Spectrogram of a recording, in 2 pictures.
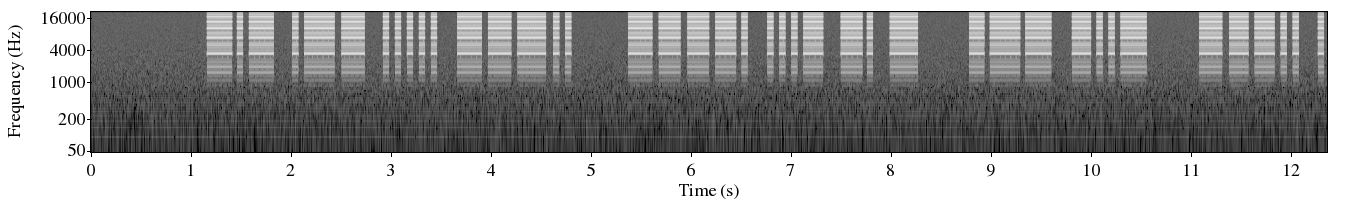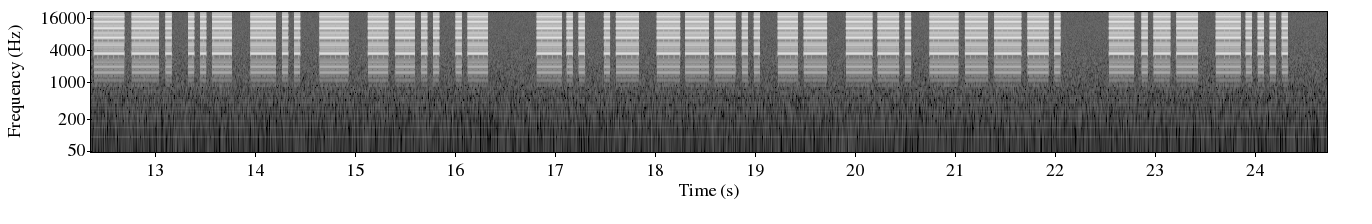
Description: Morse code, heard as a high beeper, hand-sent with a bug key, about 20 wpm, 3550 Hz. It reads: KW58 9VNT OX 8PUDTZA DA8MG9 Y6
